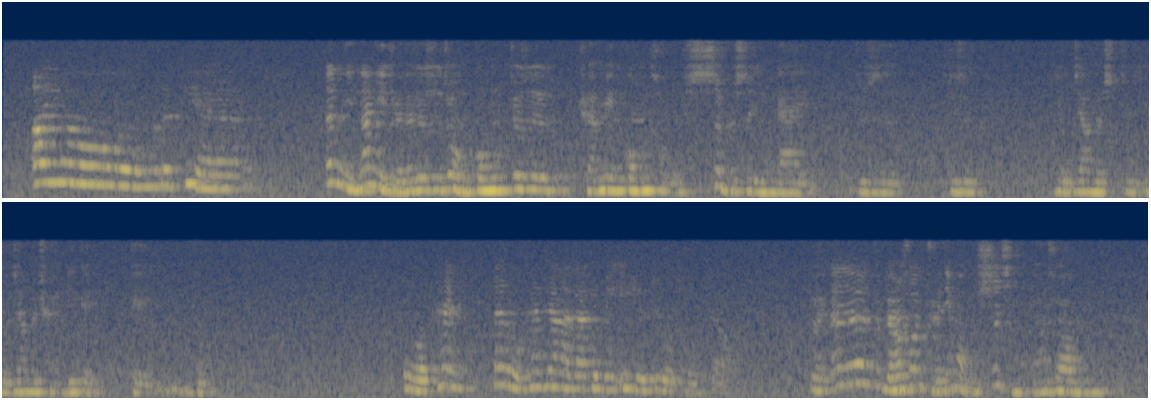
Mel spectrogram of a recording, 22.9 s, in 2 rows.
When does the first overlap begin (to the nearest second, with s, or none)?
none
